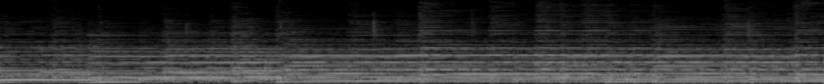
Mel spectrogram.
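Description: Instrumental passage of a song: acoustic guitar playing chords over long held notes that change every second or two, with no singing.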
